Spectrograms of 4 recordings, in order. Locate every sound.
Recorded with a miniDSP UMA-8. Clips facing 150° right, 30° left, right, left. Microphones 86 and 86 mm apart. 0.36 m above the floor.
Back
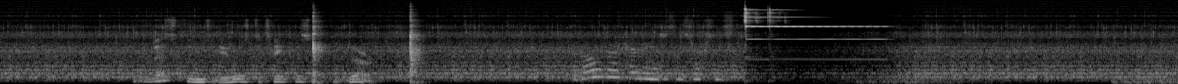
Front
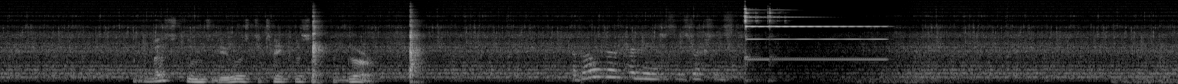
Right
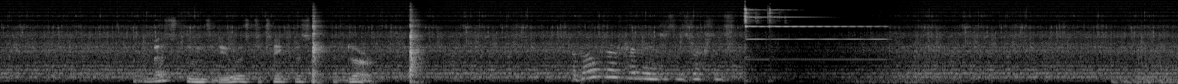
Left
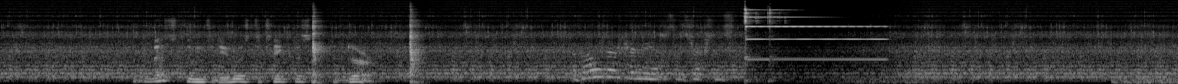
1.3 s a man speaking: 10° right, 3.5 m
3.1 s a clap: 40° right, 7.5 m
5.7 s a woman speaking: 25° right, 5 m
7.4 s a bell: 65° left, 0.7 m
